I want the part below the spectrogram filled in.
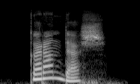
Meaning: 1. pencil 2. pencil marks, pencil drawing 3. stick (a small, thin cylinder of some material)
- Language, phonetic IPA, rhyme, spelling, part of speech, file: Russian, [kərɐnˈdaʂ], -aʂ, карандаш, noun, Ru-карандаш.ogg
